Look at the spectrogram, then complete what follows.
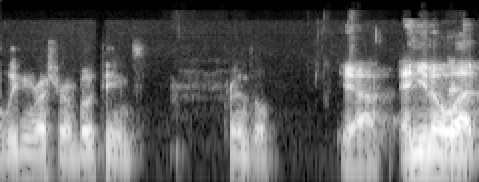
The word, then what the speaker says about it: Krenzel: kenzel so anything's possible kenzel could run themel was a runner rhymes with Denzel you know he was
